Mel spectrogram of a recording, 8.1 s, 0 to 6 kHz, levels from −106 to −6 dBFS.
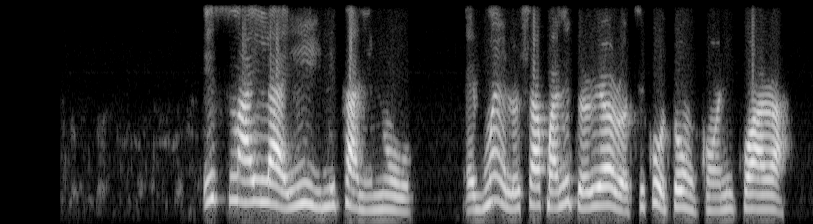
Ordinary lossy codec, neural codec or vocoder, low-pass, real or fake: none; none; 5.4 kHz; real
